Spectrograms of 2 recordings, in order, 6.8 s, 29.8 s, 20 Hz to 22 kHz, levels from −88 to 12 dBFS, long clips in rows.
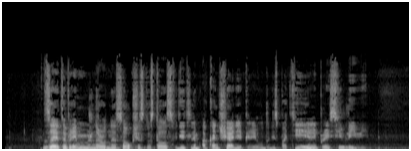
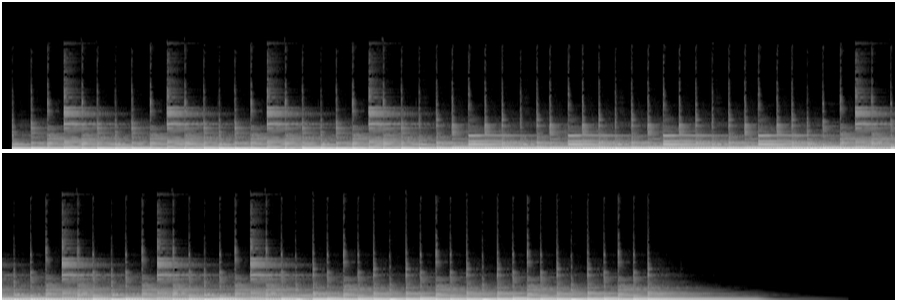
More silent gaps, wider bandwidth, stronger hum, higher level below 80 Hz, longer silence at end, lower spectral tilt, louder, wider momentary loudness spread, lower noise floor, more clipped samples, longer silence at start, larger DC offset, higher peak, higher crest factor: neither; first, 14 kHz vs 7.8 kHz; neither; second, -70 dBFS vs -44 dBFS; second, 0.75 s vs 2.15 s; second, -5 dB/octave vs -9 dB/octave; second, -25 LUFS vs -15 LUFS; first, 17 LU vs 6 LU; about the same, -66 dBFS vs -68 dBFS; neither; first, 0.7 s vs 0.15 s; neither; second, -4 dBFS vs 0 dBFS; first, 24 dB vs 14 dB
